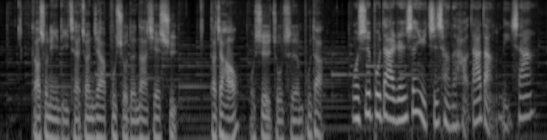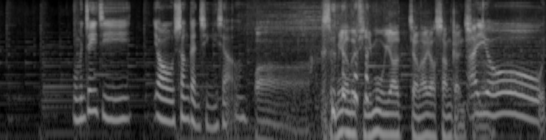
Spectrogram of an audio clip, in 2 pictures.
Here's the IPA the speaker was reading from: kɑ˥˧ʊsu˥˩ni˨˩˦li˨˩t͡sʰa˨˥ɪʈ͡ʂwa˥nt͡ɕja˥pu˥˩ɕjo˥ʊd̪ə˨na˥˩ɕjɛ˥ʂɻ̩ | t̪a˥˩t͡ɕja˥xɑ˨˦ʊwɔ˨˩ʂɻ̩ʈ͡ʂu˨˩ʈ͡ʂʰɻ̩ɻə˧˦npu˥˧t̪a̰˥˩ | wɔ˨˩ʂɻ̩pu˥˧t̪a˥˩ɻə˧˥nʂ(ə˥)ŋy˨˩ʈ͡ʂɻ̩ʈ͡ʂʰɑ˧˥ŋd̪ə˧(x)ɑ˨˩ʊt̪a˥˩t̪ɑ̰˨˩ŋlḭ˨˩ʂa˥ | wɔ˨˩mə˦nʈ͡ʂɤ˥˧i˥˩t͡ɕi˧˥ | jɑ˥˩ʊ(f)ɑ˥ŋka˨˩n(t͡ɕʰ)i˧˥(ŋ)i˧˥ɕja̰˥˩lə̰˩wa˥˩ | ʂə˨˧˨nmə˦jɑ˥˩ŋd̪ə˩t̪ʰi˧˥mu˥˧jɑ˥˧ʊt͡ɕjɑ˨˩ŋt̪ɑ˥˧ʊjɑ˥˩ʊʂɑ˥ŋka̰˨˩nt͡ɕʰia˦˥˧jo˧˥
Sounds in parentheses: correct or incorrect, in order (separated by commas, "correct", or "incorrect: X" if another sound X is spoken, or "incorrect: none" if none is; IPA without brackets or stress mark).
correct, correct, incorrect: ʂ, correct, correct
